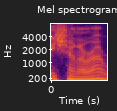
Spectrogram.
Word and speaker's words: Shannara: I'll say Shannara right, but I'll call it a Shord.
